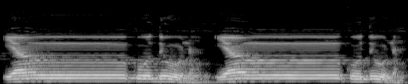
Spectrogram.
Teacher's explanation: Nun sukun bertemu qof ini kita bacanya dengan samar ya. Yanguna yanguna yang jadi dibaca dengan samar jangan dibaca jelas yanuduna kan jelas itu.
